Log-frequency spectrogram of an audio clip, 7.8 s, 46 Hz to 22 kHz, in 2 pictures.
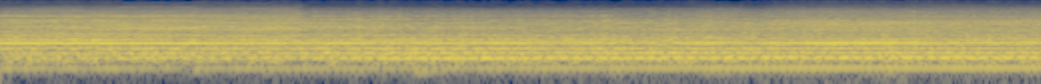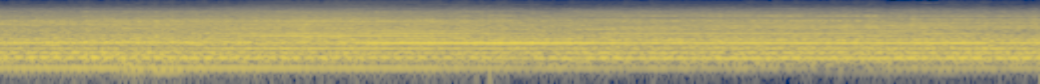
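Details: WEN PL1326 15-amp 13-inch spiral benchtop thickness planer after repair of damage from misuse, feeding a small board: steady high motor whine with even cutting hiss, no knocking or chatter; cutting cleanly again.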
